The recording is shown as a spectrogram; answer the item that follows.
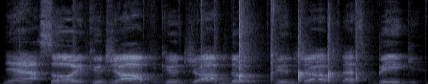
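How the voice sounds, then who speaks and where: High-voiced, hyped-up man coaching a group. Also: lively intonation, slow. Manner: effusive, encouraging, informal hype. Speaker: fitness coach hosting a webinar. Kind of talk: casual group webinar hosting. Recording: roomy, distant webinar audio with faint music.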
